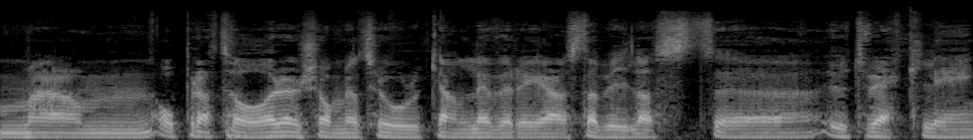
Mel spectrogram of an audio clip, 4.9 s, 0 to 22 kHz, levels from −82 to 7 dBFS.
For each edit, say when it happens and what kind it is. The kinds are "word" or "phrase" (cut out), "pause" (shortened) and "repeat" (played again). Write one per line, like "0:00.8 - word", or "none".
none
